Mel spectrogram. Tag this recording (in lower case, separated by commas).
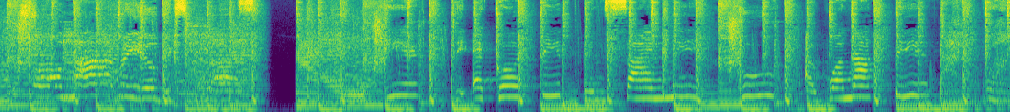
funk, music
